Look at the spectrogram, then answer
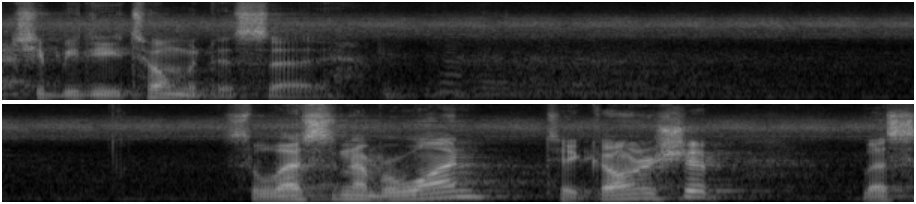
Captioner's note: laughter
